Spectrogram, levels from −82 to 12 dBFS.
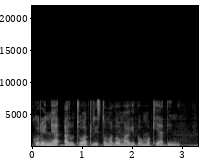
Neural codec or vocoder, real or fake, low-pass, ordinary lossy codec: none; real; 7.2 kHz; none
